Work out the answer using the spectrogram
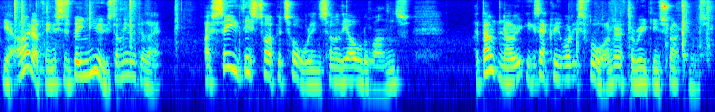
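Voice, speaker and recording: Very animated and brisk, this British vlogger has a slightly high, darkish voice with a touch of hiss or hum. He rambles unscripted while showing vintage cassette gear in a casual unboxing.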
